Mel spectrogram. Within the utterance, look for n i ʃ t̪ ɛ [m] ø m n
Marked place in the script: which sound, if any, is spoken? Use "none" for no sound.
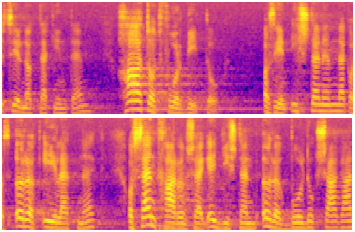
n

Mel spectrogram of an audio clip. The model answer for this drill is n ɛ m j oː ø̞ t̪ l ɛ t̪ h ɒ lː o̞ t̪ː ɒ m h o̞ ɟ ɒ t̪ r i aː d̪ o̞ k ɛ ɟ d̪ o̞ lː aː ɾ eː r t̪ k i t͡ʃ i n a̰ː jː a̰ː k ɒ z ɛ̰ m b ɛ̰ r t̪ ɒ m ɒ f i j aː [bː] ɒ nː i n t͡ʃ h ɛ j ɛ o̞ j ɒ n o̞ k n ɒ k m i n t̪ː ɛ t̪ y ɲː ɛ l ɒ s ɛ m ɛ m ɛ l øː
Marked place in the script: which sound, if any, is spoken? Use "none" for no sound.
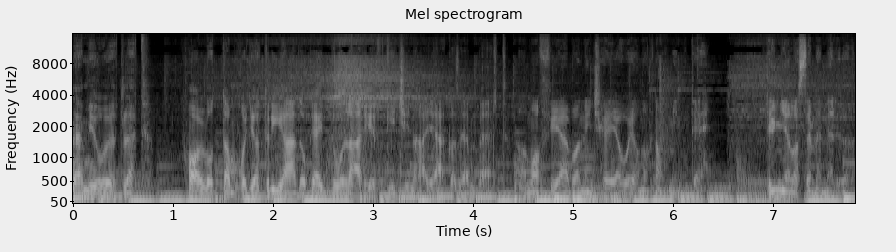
b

